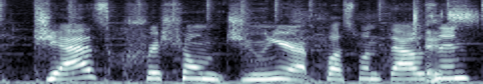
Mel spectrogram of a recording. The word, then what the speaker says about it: Chisholm: Jazz Chisholm Jr. at plus 1,000. It's Jazz Chisholm. It's Jazz Chisholm. Who the hell spells their last name like that? Why would you do CHISM?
